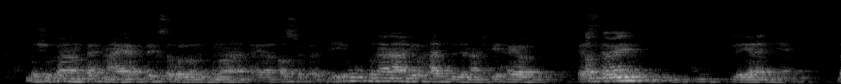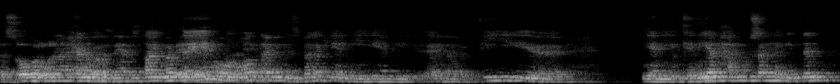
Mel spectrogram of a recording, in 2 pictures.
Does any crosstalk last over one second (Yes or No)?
Yes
